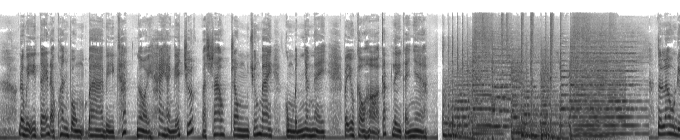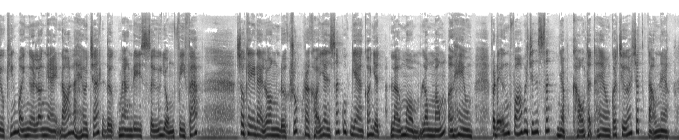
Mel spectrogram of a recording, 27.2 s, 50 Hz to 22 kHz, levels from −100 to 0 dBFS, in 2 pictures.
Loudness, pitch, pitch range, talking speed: -15 LUFS, 175 Hz, 150-205 Hz, 190 wpm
